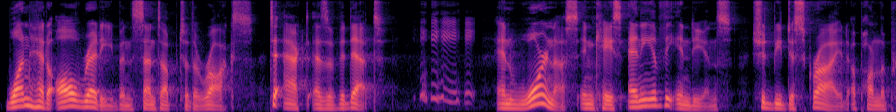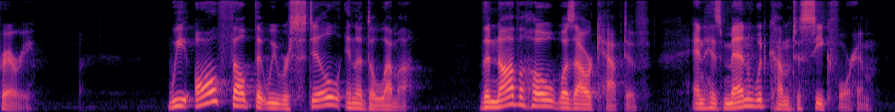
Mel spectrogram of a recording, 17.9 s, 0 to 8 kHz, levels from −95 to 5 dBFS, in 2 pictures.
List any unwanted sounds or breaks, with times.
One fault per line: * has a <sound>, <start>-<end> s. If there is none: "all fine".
* has a laugh, 4.1-4.8 s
